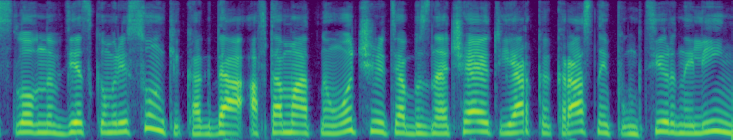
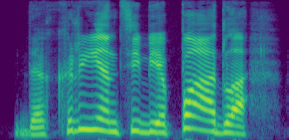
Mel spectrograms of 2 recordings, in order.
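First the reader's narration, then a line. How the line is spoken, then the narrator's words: Silent inner howl. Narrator (Russian): взвыла я мысленно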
